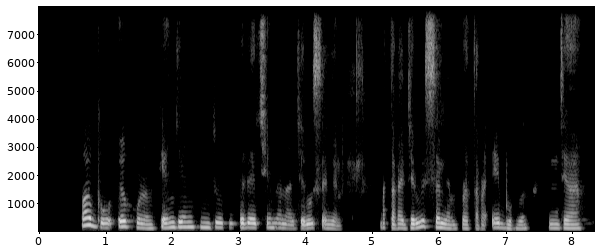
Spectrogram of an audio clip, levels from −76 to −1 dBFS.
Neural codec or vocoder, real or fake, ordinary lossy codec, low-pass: codec, 16 kHz, 1 kbps, X-Codec, HuBERT features, trained on balanced general audio; fake; none; none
